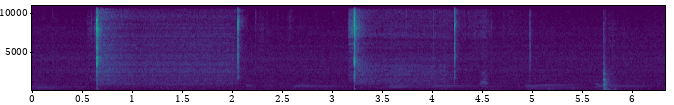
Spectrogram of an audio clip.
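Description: A torch lighter is clicked five times to relight a cigar. Two of the clicks are followed by about a second of jet-flame hiss. Soft background music plays underneath.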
